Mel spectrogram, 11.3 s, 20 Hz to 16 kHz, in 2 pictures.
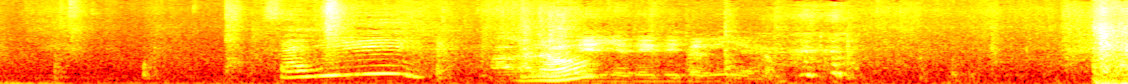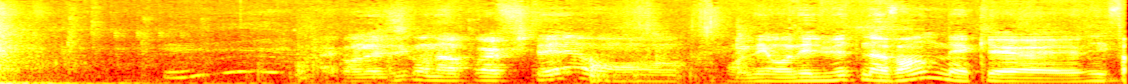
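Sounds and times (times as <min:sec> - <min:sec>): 
soft room noise: 0:00.0 - 0:11.2
speech: 0:01.4 - 0:04.3, 0:06.5 - 0:11.2
laughter: 0:03.8 - 0:04.4
door opening with thump and rattle: 0:05.4 - 0:06.5.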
